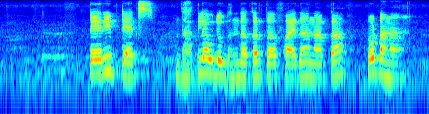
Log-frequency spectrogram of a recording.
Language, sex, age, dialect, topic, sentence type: Marathi, male, 56-60, Northern Konkan, banking, statement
